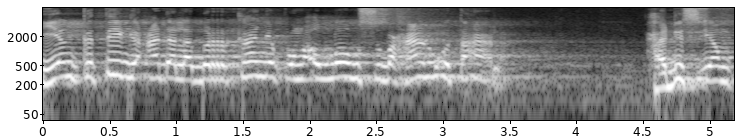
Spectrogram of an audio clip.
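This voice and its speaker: A man speaks with an extremely high pitch. Noticeable background noise and audible room echo surround the voice. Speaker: preacher. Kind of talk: sermon. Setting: mosque with congregation and sound system.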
